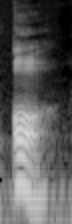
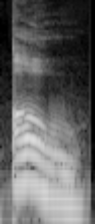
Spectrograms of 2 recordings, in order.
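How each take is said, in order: First: O as one clean vowel, no glide; single-sound Spanish o; pure o. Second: O drawn out, gliding into oo; slow English o with oo at the end; diphthong o. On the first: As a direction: say o the Spanish way, without any oo. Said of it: "diphthongs are two sounds to make one". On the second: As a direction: say o as English speakers do, oh-oo. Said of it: "They add the oo sound at the end". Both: Shown as a demonstration.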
